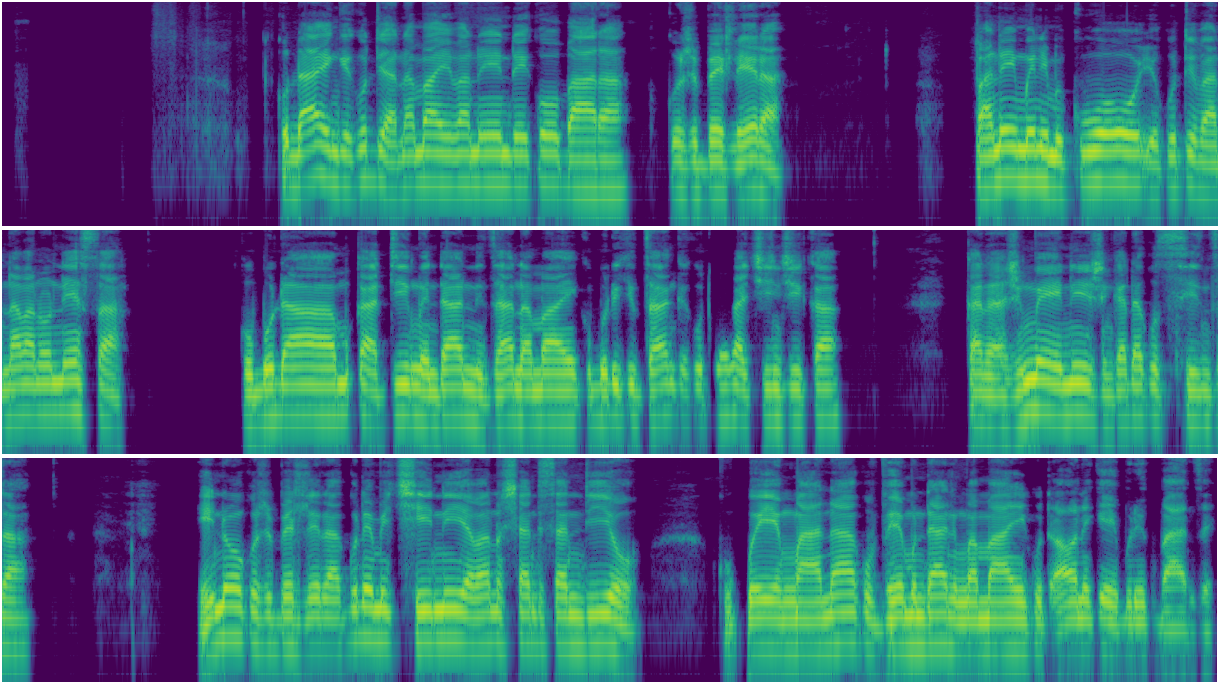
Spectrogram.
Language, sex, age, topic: Ndau, male, 25-35, health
